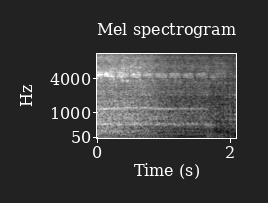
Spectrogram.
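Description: A car pulling in with its engine running, the sound fading away gradually toward the end.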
